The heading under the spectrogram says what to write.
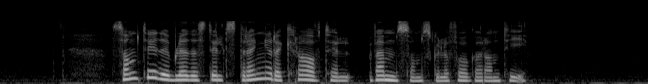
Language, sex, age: Norwegian, female, 26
